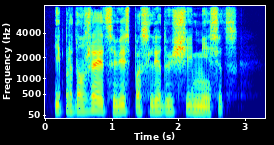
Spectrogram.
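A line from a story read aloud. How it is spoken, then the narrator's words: Calm continuation. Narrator (Russian): спокойно продолжила Александра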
